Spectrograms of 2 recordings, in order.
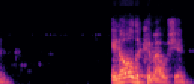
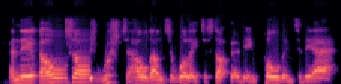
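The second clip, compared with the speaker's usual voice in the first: ordinary delivery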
